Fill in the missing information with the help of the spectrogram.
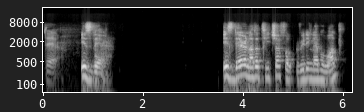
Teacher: you say the Z sound as well as the voiced th sound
